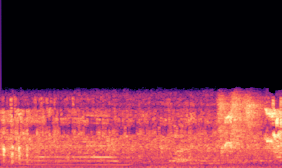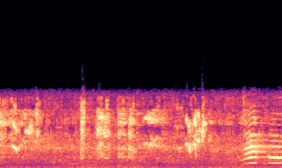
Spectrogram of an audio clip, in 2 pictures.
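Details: Cockatoo heard in a talking-training recording: a low drawn-out tone, then a run of rough, scratchy squawks that ends in a harmonic rising cry.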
